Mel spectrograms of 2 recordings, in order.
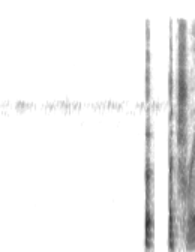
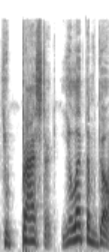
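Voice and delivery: loud, higher, outraged yell; furious shout; 4 semitones higher, 9 dB louder than usual. Acted. Bodyguard to the businessman who traded the client: furious shout. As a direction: hurl it at him in rage.

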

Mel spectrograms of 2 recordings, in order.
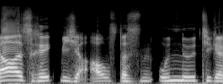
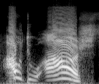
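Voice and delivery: loud pained curse; angry outburst; 6 semitones higher, 7 dB louder, slower than usual. Real, not acted. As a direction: yell it at the enemy. Hit in the game fight.

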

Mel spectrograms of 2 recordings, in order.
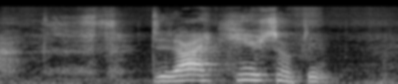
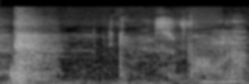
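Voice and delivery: whisper; 6 semitones lower, 11 dB quieter than usual. Acted. Whispered demand.

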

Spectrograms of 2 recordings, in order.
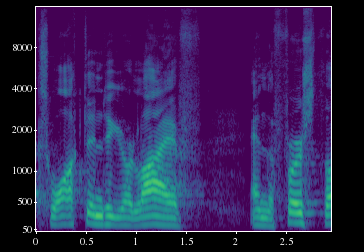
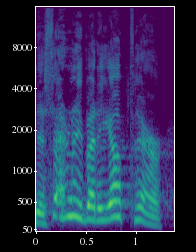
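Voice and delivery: high pleading call again; cry for help; 6 semitones higher, faster than usual. Acted. Jogger hanging from branch, calling higher and pleading. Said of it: "he cried again".

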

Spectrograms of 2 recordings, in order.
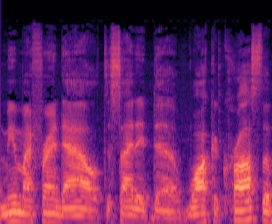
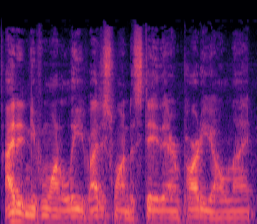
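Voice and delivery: ordinary talk

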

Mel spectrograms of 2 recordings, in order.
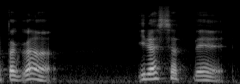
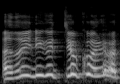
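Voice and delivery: psyched up; 8 semitones higher, 4 dB louder, faster than usual. Retold or imitated. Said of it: "助走をつけて".

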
